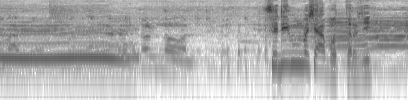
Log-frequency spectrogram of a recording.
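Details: Cattle at Karapan Sapi bull race training at the Asemanis field in Pamekasan, preparing for an event after Ramadan: a steady, drawn-out tonal moo for just over a second that drops in pitch at the end, followed by voices and music.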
